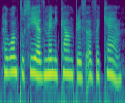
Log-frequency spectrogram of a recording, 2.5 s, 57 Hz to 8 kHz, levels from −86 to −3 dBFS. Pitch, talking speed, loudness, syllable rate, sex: 225 Hz, 240 wpm, -19 LUFS, 5.2 syllables/s, female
